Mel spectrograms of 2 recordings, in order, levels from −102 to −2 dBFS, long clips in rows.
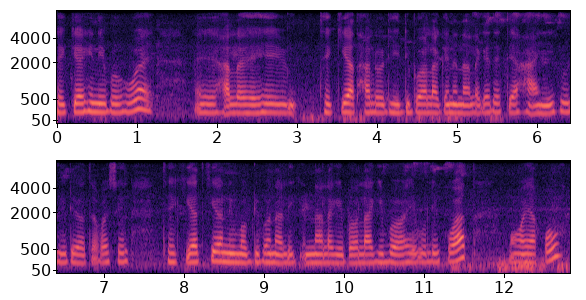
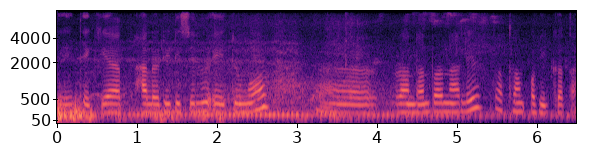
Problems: low volume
